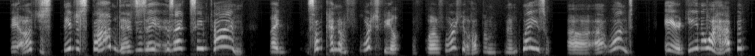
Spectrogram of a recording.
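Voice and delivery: high-pitched, bewildered character voice; baffled companion. Acted. Companion asking Ayer what happened, high and baffled. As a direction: pitch it high, puzzling aloud.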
